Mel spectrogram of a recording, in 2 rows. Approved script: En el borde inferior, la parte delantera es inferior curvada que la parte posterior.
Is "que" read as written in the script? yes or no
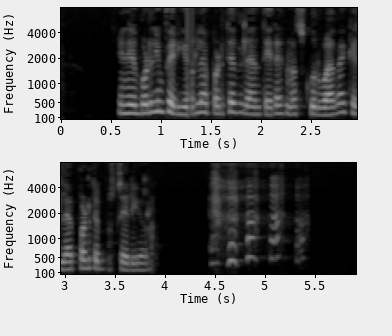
yes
